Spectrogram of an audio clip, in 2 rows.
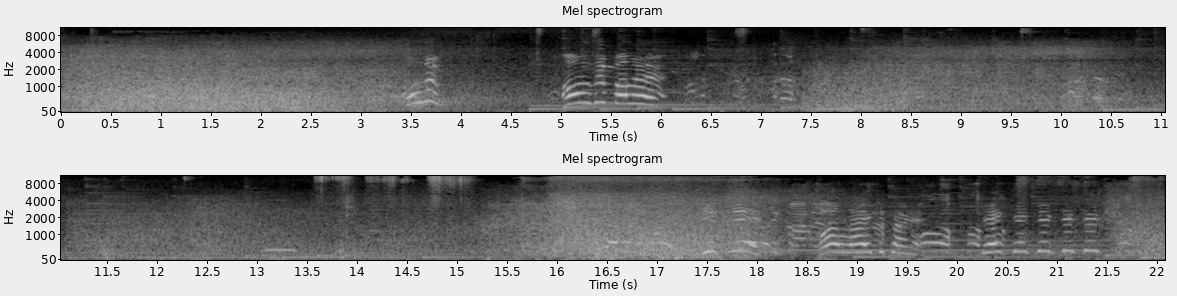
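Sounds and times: soft background music: 0:00.0 - 0:22.0
surf on a pebble beach: 0:00.0 - 0:22.0.

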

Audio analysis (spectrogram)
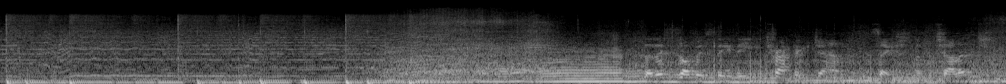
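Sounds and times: rock music with guitar and drums: 0:00.0 - 0:06.4
race car engines: 0:00.0 - 0:10.0.

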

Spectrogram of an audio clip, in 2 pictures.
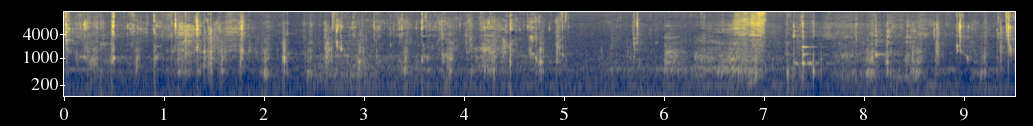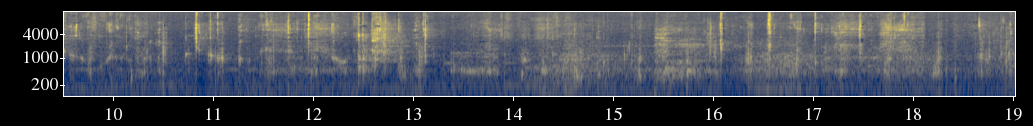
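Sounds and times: sucking and chewing: 0:00.0 - 0:19.0.

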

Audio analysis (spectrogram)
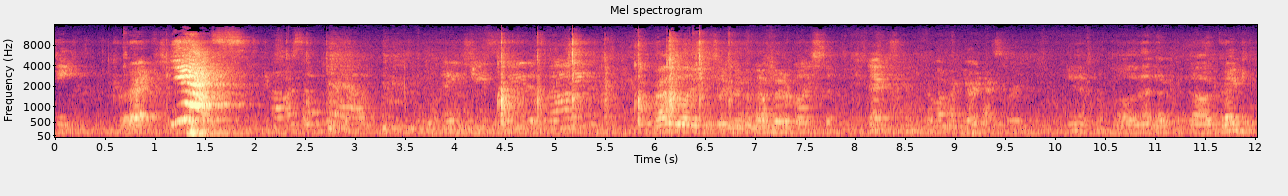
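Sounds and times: teenagers shouting: 0:01.1 - 0:02.0.

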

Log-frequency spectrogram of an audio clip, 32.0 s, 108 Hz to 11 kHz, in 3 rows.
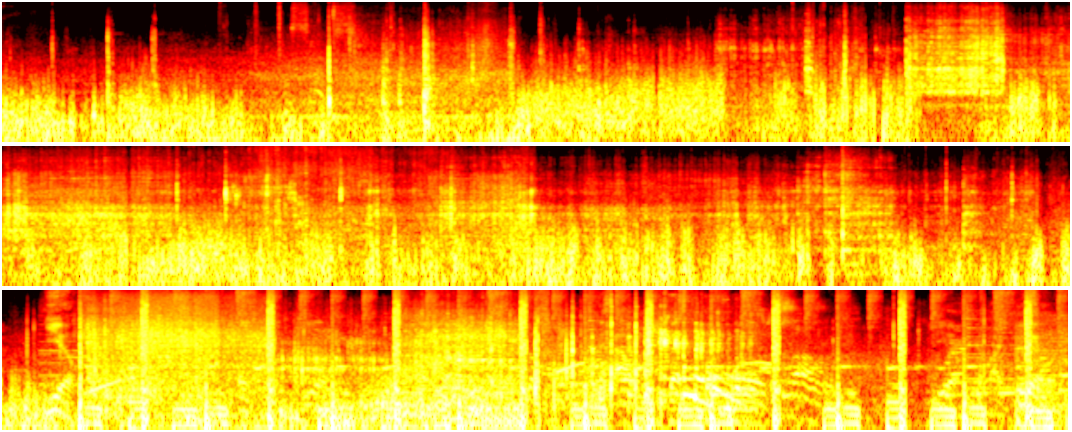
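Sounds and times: small hard wheels rolling on concrete: 0:03.7 - 0:28.8
scraping grinds along ledge: 0:06.9 - 0:21.2, 0:22.2 - 0:29.2.

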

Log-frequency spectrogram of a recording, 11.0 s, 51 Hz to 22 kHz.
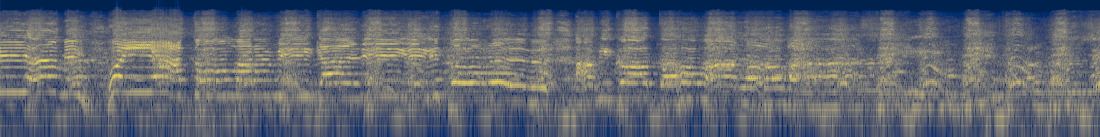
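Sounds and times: man singing a chant: 0:00.0 - 0:11.0.

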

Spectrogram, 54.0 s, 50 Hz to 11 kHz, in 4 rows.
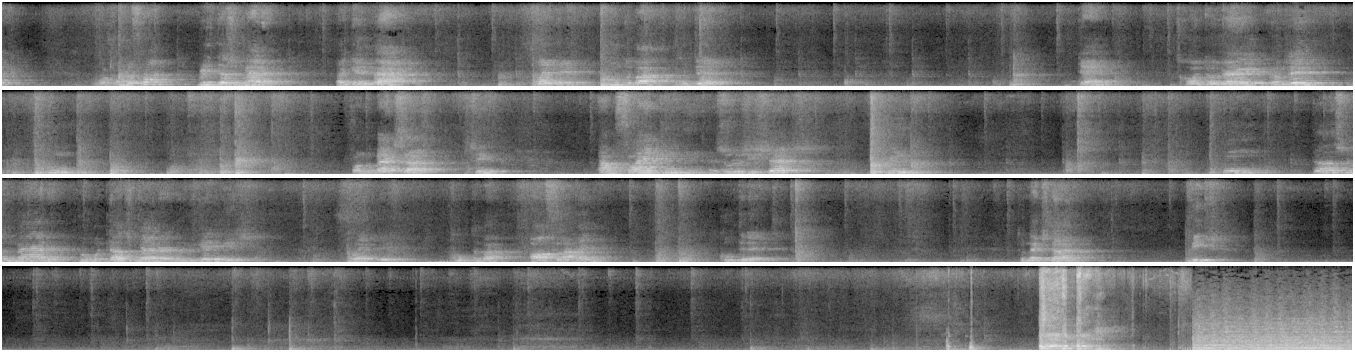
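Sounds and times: man coughing: 0:50.9 - 0:51.9.

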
